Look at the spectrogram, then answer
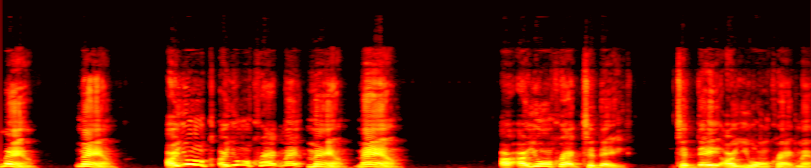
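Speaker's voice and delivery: high, swooping, swinging pitch with attitude. Retelling how a judge questions people in court: Judge Mathis impression with attitude. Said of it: "Judge Mathis come in with an attitude".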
